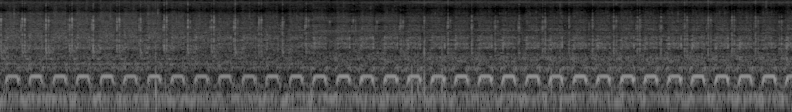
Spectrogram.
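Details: Prusa Mini+ X-axis stepper motor hums in quick back-and-forth bursts on short left-right moves, with a sharp click on each direction change; extruder normal, the idler screw already very tight despite support's advice.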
